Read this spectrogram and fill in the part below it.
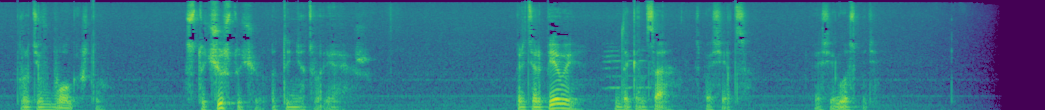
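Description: A middle-aged man speaks calmly and close to a microphone.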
